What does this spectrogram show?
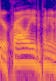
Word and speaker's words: Crowley: Now, Aleister Crowley, or Crowley, depending on how it's pronounced, he has his Book of the Law, which is Ergi.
